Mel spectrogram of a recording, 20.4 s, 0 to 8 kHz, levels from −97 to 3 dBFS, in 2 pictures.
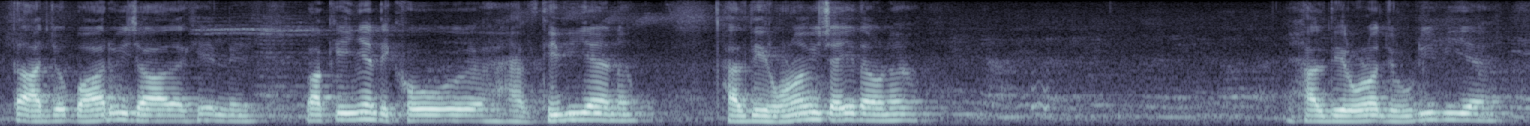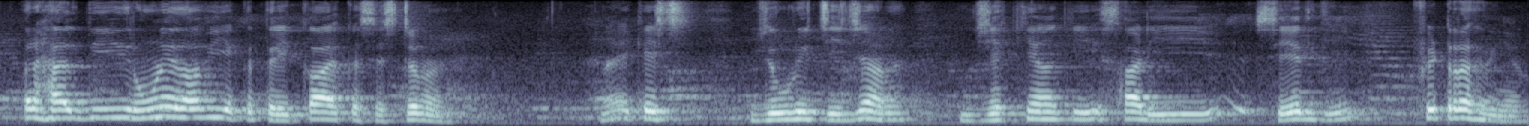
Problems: constant background noise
